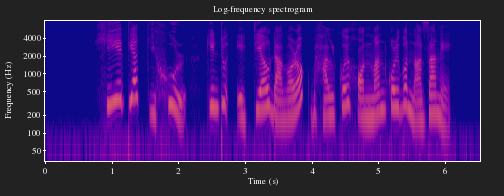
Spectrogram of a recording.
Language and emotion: Assamese, disgusted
